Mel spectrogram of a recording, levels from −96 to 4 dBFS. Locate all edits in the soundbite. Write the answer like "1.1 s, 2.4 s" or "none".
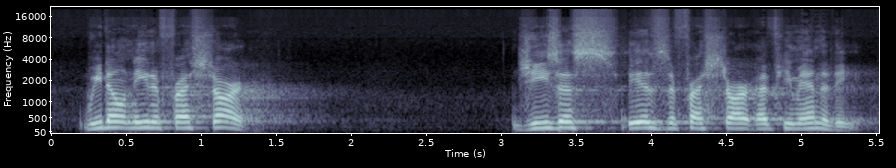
3.8 s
